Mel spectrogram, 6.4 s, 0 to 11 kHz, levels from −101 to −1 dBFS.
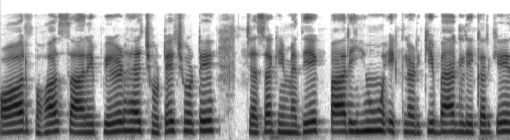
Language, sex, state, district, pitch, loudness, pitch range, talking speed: Hindi, female, Odisha, Sambalpur, 210 Hz, -14 LUFS, 195-220 Hz, 180 wpm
